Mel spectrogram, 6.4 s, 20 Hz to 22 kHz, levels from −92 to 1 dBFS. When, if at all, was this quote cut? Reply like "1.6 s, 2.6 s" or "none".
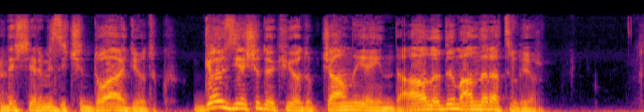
1.9 s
